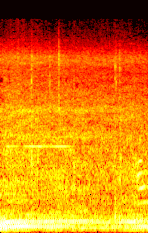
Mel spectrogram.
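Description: A motor vehicle engine running nearby: a steady low hum that comes up at the start and holds on.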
